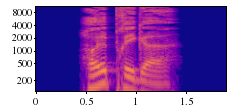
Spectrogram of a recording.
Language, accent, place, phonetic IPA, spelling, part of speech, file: German, Germany, Berlin, [ˈhɔlpʁɪɡɐ], holpriger, adjective, De-holpriger.ogg
- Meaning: 1. comparative degree of holprig 2. inflection of holprig: strong/mixed nominative masculine singular 3. inflection of holprig: strong genitive/dative feminine singular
